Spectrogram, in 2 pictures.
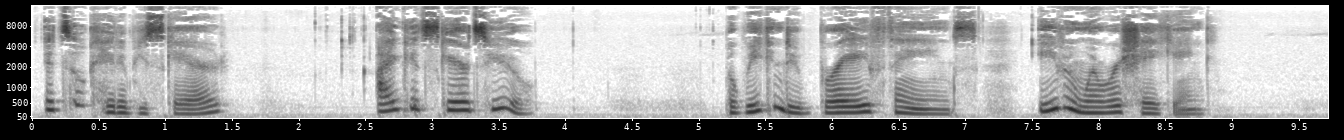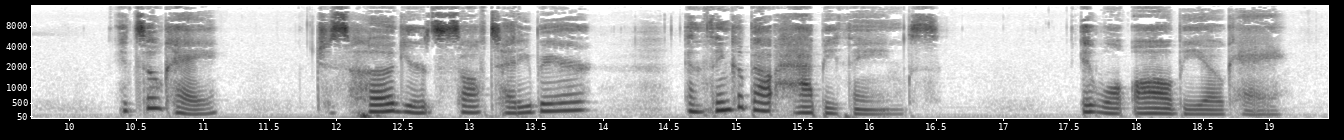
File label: Gentle voice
